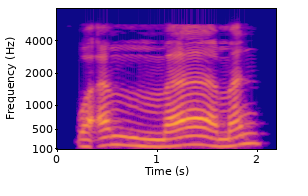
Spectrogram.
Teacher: نون پر غنہ نہیں ہوگا کیونکہ آگے حروف حلقی آ رہا ہے، خا حروف حلقی ہے جس کی وجہ سے من پر غنہ نہیں ہوگا۔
